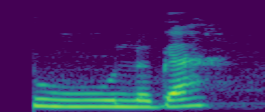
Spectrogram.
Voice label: "tuunga", moore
